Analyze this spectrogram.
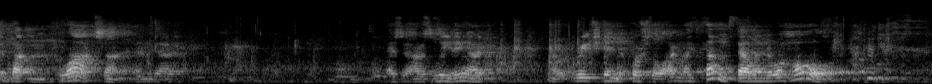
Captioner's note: laughter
